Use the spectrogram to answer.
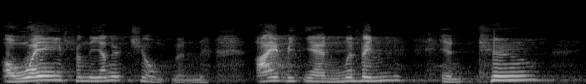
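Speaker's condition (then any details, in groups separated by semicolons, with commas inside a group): Severe cleft palate with lisp; congenital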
